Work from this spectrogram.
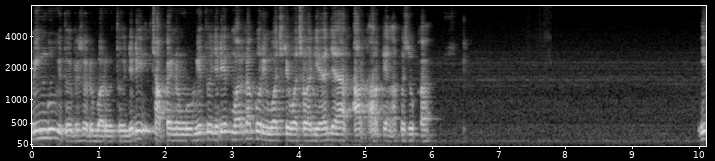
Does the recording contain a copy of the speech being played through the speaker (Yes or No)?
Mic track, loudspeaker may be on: Yes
